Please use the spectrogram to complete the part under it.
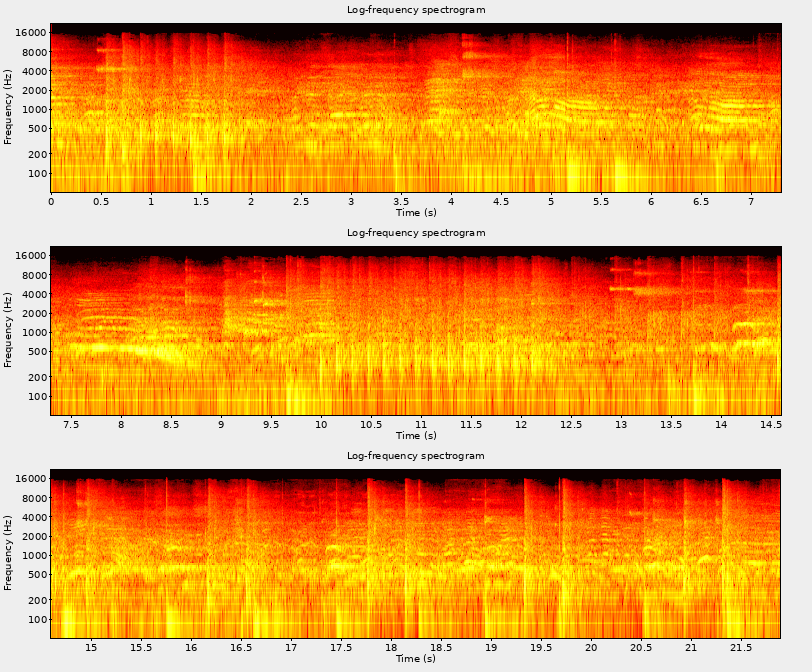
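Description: A crowd of spectators shouts and cheers in an echoing gym.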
